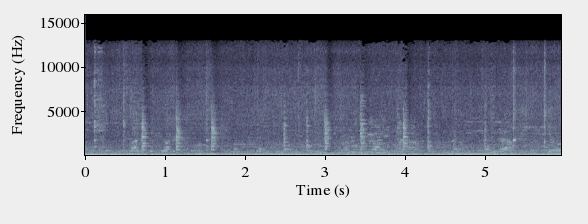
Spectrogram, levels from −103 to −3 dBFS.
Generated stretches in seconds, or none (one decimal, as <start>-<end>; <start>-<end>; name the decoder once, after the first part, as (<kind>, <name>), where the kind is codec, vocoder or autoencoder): 0.9-1.8 (autoencoder, DAC-VAE); 2.9-3.4; 5.3-6.0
